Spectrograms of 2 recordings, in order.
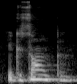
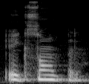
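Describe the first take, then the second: The two takes are said the same way.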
